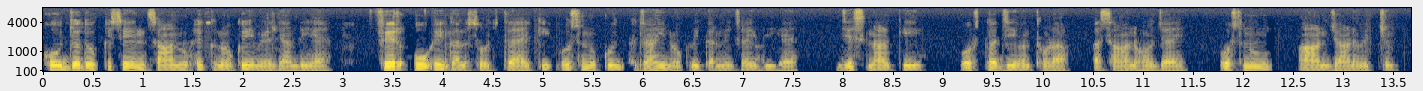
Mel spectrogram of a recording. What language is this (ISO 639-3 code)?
pan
